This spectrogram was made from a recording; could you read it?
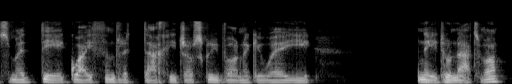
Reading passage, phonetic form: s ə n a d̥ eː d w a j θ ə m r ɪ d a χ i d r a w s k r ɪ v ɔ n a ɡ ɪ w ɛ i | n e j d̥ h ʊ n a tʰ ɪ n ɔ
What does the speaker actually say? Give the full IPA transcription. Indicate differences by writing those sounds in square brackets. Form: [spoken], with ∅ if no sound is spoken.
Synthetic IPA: s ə [m] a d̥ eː [ɡ] w a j θ ə [n] r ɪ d a χ i d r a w s k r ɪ v ɔ n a ɡ ɪ w ɛ i | n e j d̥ h ʊ n a tʰ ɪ [m] ɔ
